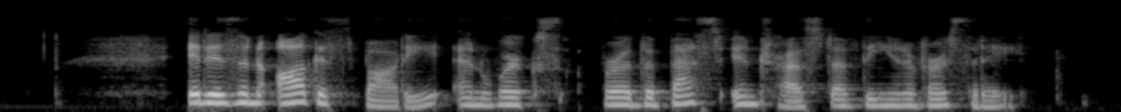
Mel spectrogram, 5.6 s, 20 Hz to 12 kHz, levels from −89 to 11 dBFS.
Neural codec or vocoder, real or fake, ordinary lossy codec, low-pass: none; real; MP3, 64 kbps; 7.2 kHz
